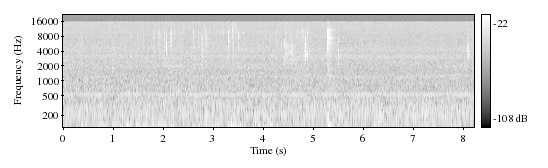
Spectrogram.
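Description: Faint typing on a laptop keyboard: a scatter of soft key clicks, then one sharper keystroke about five seconds in.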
